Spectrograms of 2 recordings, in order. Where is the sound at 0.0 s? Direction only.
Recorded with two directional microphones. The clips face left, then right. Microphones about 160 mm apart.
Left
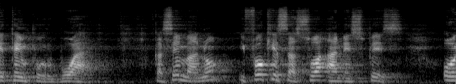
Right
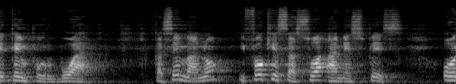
25° right (ahead or behind).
